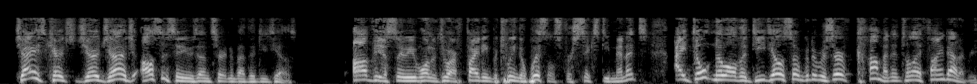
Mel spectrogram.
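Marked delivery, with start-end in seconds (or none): 3.6-9.8 put-on British accent, fancier at the end. Reading a coach's post-game quote aloud: Joe Judge impression sounding British. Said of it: "Is he English?".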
